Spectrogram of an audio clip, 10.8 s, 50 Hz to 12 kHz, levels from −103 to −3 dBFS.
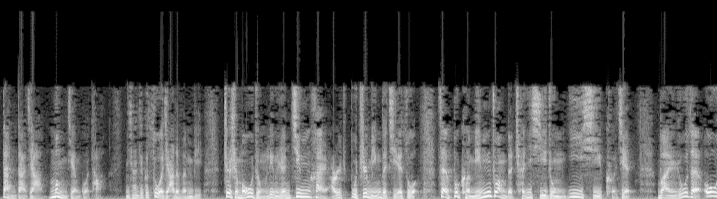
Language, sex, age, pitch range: Chinese, male, 50-69, 100-165 Hz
